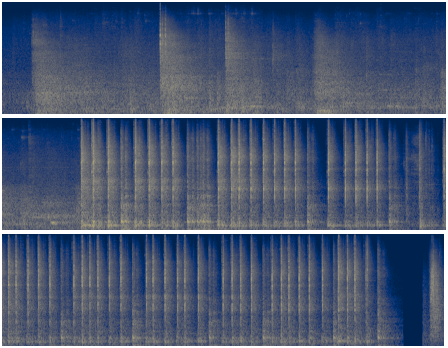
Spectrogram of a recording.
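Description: A typewriter being typed fast, with sharp, even keystroke clicks at about eight a second and two short pauses. The typing begins about ten seconds in and follows several softer swelling noises.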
